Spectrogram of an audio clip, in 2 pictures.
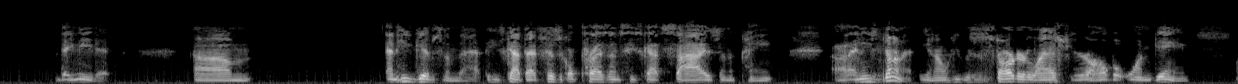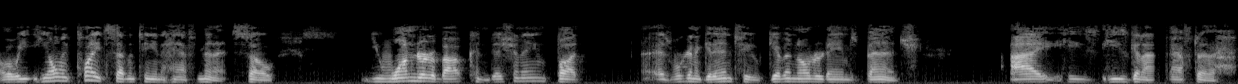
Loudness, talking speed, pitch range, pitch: -22 LUFS, 165 wpm, 105-130 Hz, 120 Hz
